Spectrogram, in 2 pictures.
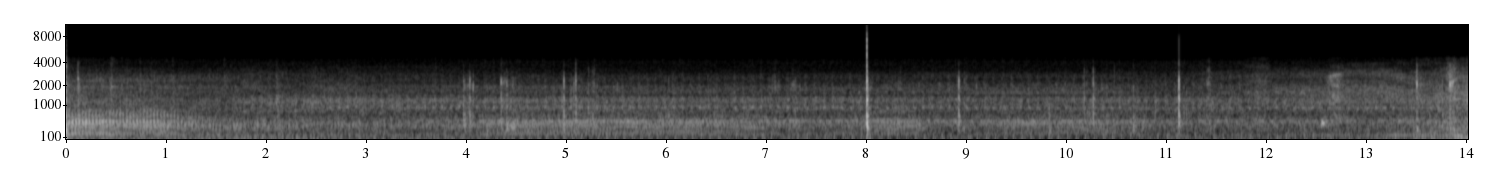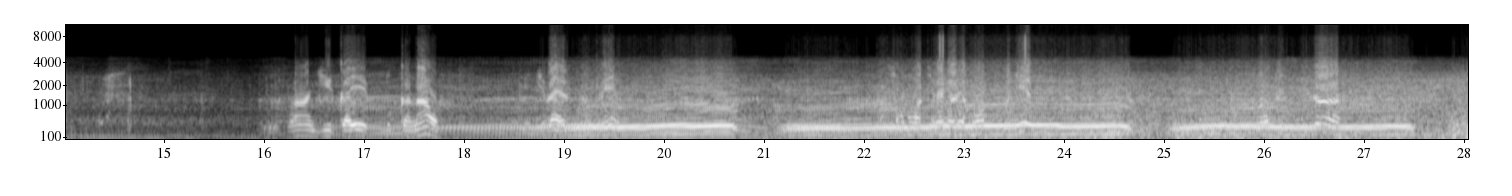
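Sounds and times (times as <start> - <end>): motorcycle engine idling: 0.0 - 19.5.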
